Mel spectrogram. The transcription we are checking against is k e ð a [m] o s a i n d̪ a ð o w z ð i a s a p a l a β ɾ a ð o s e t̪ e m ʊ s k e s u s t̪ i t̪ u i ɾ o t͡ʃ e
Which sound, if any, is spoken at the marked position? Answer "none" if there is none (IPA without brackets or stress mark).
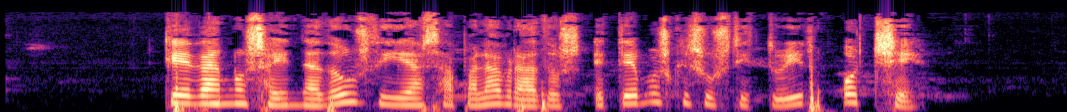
n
